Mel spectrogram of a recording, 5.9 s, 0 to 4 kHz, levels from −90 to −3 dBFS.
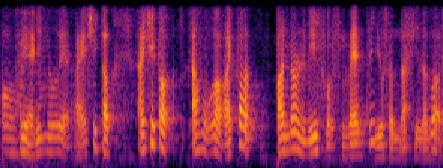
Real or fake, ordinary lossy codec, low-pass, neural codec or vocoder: fake; none; 3.6 kHz; codec, 16 kHz in and 24 kHz out, 0.6 kbps, FireRedTTS-2 codec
